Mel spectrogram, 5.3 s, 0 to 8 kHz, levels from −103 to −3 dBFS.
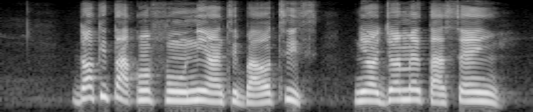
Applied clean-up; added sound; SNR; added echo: none; none; none; none.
